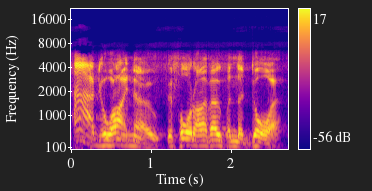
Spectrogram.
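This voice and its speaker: An actor playing a surly, grumbling working-class husband in a 1940s radio drama. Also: male voice, fairly high pitch, lively intonation, moderate pace, creaky. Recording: muffled, noisy old radio recording.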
